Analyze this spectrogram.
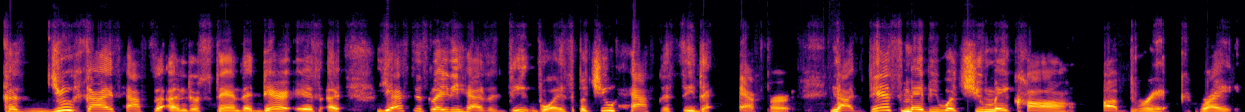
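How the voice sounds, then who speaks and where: Man, deep voice, blunt, emphatic, lively pitch, dry close sound. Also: measured pace, no room sound, poor audio. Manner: emphatic, blunt, swears freely. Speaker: podcast co-host. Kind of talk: casual chat.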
